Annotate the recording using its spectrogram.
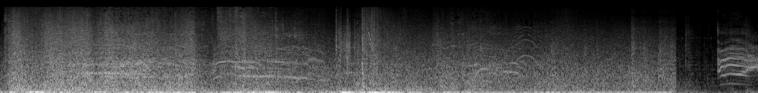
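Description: Heavy metal vehicles crash and clatter.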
